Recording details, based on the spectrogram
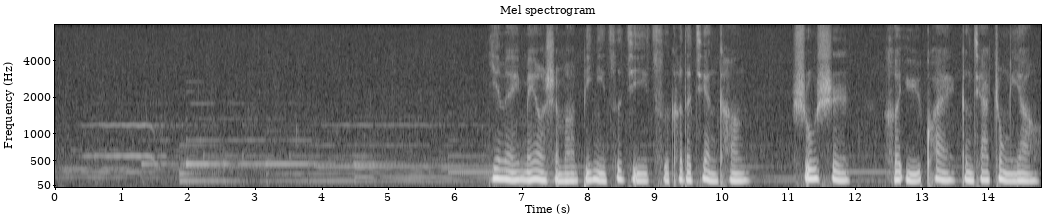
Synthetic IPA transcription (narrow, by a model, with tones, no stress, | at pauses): i˥nwe˥˩ɪme˧˥ɪjo˨˩ʊʂə˧˥nmə˧pi˧˥ni˨˩t͡sɹ̩˥˩t͡ɕi˨˩˦t͡sʰɹ̩˨˩kʰɤ˥˩d̪ə˩t͡ɕjɛ˥˩nkʰɑ˥ŋ | ʂu˥ʂɻ̩˥˩ | xɤ˧˥ʔy˧˥kʰwa˥˩ɪkɤ˥˩ŋt͡ɕja˥ʈ͡ʂʊ˥˧ŋjɑ˥˩ʊ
